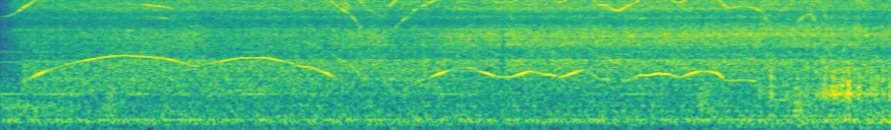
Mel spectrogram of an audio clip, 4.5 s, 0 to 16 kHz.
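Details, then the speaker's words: High-speed diamond bur drilling a carious cavity in a molar behind the carnassial tooth of a 6-year-old Labrador before a dental filling: steady high-pitched whine, pitch rising and dipping as it cuts. "Now I'm going to bur it with the diamond bur. Can we increase the speed of diamond bur?"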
